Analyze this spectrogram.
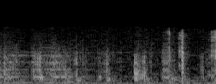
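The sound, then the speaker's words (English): Several sharp knocks on the door of the Kilby Ranch house in the evening, a few loud raps bunched toward the end over a dull background hiss, with no voices. “The following evening, there was a knock at the door of the Kilby Ranch house.”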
